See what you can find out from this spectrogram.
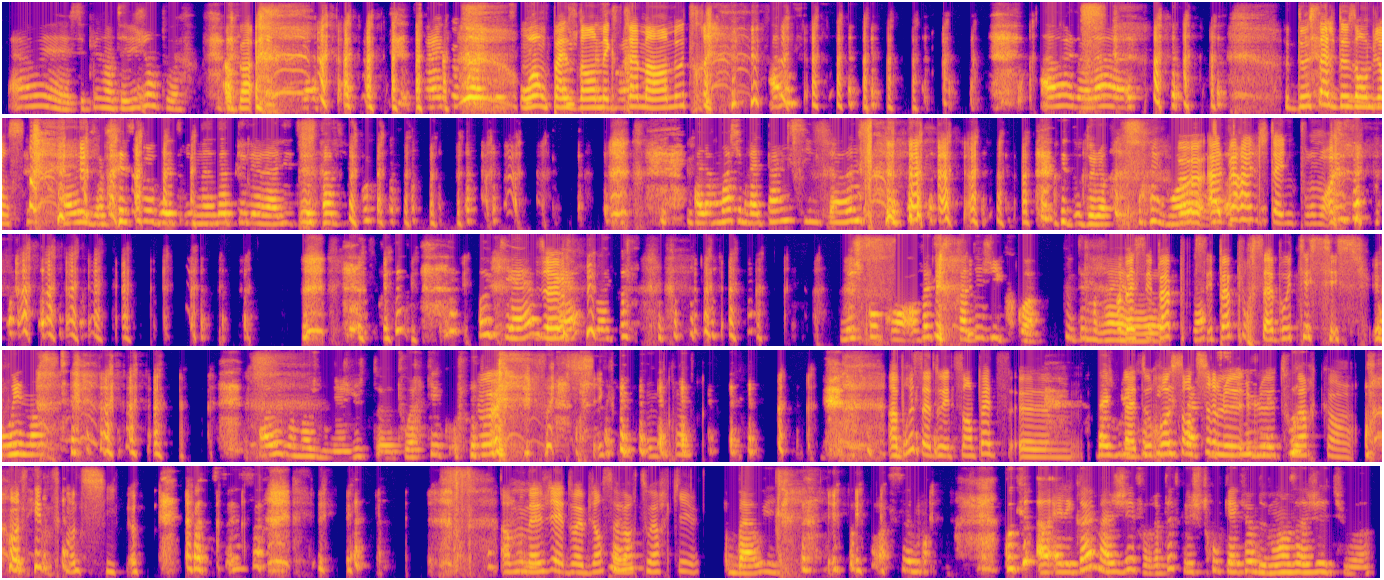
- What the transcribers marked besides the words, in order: distorted speech; laugh; chuckle; unintelligible speech; laughing while speaking: "à côté du coup"; chuckle; laugh; laugh; laugh; laughing while speaking: "là du coup"; laugh; laugh; laugh; laughing while speaking: "C'est ça !"; laugh; laughing while speaking: "d'accord"; laugh; laughing while speaking: "J'avoue"; laugh; chuckle; tapping; laugh; laughing while speaking: "c'est sûr"; laugh; laughing while speaking: "Ouais, J'ai cru comprendre"; chuckle; laugh; laughing while speaking: "tout"; laugh; laughing while speaking: "en étant chill, ouais"; laughing while speaking: "Ouais, c'est ça !"; laugh; laugh; laughing while speaking: "forcément"; laugh
- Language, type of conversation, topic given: French, unstructured, Que feriez-vous si vous pouviez passer une journée dans la peau d’une célébrité ?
